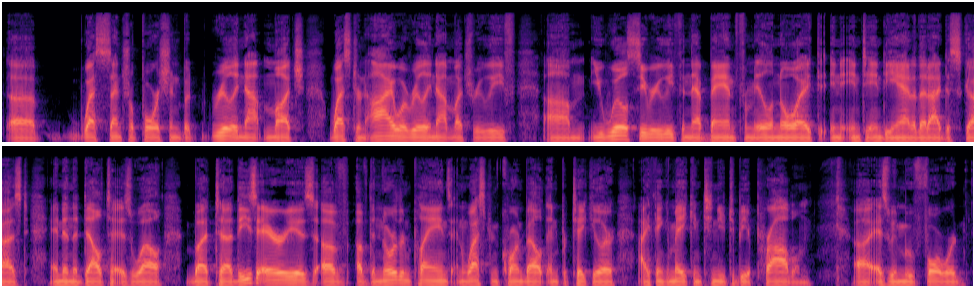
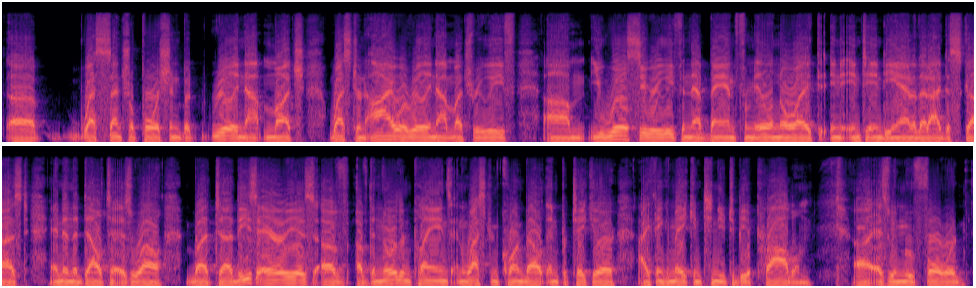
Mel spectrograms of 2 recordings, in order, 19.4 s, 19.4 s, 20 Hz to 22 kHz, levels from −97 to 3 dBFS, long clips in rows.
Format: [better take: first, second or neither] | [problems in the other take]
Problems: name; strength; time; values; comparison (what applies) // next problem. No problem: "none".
first | distortion; heavy; 7 dB below the speech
